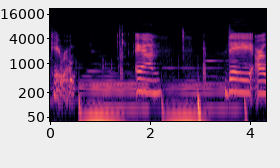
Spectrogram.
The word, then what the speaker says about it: Cairo: cairo georgia yeah um it's spelt like cairo but they call it k-ro and they are like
